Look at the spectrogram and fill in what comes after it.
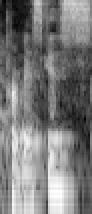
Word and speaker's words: proboscis: I don't know if I'm saying that right. – Proboscis. – Proboscis. Yeah, that sounds better.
